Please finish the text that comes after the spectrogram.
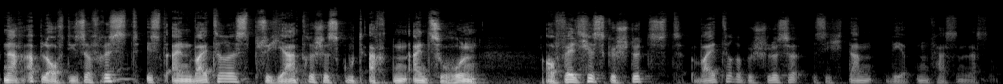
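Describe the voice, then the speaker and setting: Low, husky, formal psychiatric expert. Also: male voice, big pitch swings, a bit bright, heavily acted. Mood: formal, matter-of-fact. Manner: formal, measured, officious. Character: formal male psychiatric expert delivering his report. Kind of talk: dramatised official report in an audio play.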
